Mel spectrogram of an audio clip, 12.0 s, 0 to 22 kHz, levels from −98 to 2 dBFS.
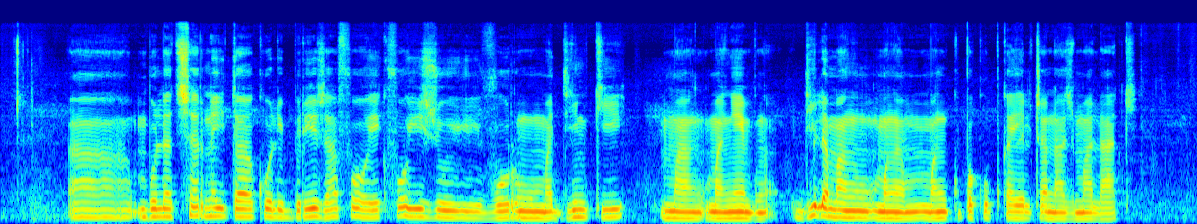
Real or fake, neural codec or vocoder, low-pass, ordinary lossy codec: fake; vocoder, 44.1 kHz, 128 mel bands, Pupu-Vocoder; 14.4 kHz; none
